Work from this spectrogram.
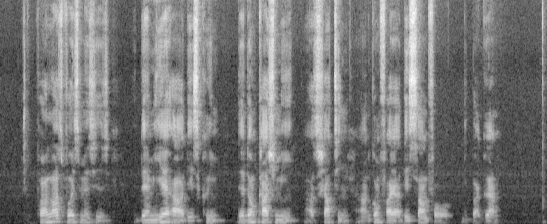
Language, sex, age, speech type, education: Nigerian Pidgin, male, 30-45, spontaneous, tertiary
